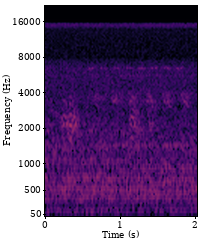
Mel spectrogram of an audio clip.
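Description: Faint, distant bird chirps, a couple of short calls about a second apart, over a quiet steady background hiss.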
